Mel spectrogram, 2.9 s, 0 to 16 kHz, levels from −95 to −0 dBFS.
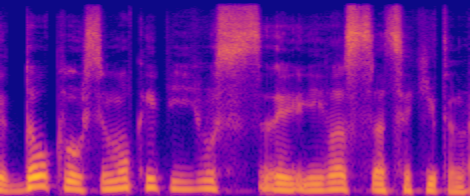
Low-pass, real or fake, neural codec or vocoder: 14.4 kHz; fake; codec, 44.1 kHz, 2.6 kbps, SNAC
